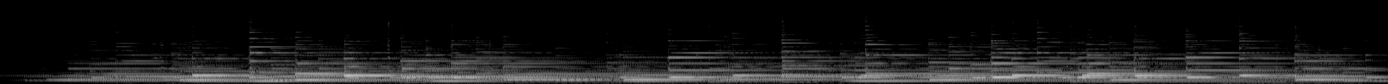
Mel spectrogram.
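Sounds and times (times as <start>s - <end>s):
harp: 0.3s - 13.8s.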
